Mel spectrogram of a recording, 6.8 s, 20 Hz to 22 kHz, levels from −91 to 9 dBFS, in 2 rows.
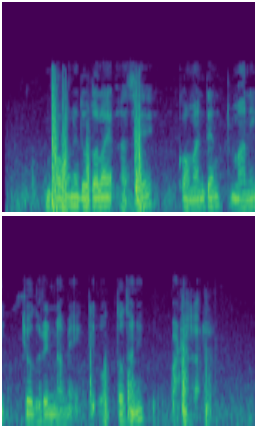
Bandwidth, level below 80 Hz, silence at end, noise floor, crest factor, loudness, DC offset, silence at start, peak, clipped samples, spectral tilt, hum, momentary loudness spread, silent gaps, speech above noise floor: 7.6 kHz; -40 dBFS; 0.6 s; -45 dBFS; 20 dB; -20 LUFS; under 0.1%; 0.2 s; 0 dBFS; under 0.1%; -7.5 dB/octave; none; 15 LU; none; 26 dB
